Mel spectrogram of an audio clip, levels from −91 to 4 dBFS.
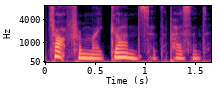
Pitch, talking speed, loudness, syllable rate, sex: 180 Hz, 290 wpm, -20 LUFS, 6.0 syllables/s, female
